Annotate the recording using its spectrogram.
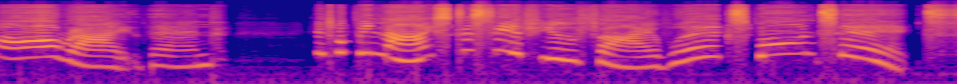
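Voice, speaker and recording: A female-sounding, put-on character voice is squeaky and extremely high, with a gentle, cheerful tone. It moves at a fairly slow pace with very wide pitch swings. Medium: video game.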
